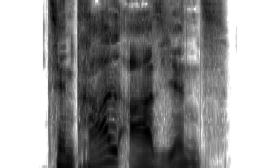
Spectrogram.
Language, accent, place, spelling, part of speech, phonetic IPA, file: German, Germany, Berlin, Zentralasiens, noun, [t͡sɛnˈtʁaːlˌʔaːzi̯əns], De-Zentralasiens.ogg
- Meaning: genitive singular of Zentralasien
